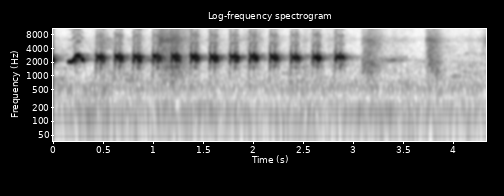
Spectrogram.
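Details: Greater green leafbird giving a fast, even series of about fourteen sharp, bright notes at a steady pitch in roughly three seconds, then trailing off into a softer note and quiet.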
